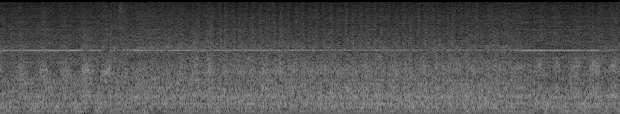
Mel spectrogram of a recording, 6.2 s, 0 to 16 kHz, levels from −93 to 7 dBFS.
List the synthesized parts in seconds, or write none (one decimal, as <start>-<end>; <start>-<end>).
0.0-1.2; 5.2-6.2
